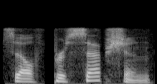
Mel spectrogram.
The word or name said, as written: self-perception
